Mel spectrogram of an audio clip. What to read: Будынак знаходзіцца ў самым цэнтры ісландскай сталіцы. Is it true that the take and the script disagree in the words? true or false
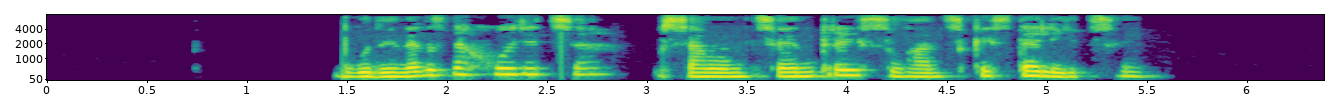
false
